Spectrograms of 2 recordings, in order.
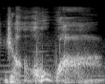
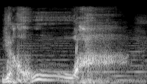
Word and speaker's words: Yahuwah: The first two letters, Yud, Hey, from Yah. Yud makes the Y sound. The second letter, he, hey, closes the first syllables, making a barely discernible h sound at the end, like a short exhale.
